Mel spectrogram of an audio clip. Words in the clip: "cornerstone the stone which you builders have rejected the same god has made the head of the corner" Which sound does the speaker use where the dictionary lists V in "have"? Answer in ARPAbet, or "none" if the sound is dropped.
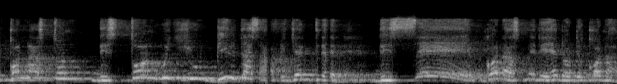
P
